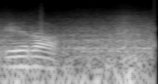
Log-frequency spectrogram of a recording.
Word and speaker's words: Aera: एरा करके है, spelling is something like AERA, एरा।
